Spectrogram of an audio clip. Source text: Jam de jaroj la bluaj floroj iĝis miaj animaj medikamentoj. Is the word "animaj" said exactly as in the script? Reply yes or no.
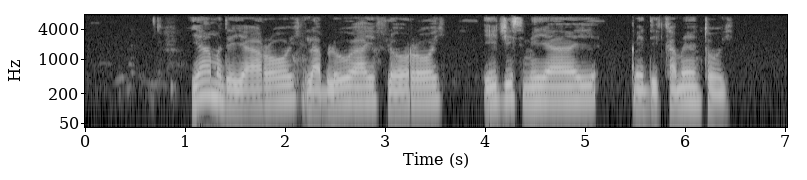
no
